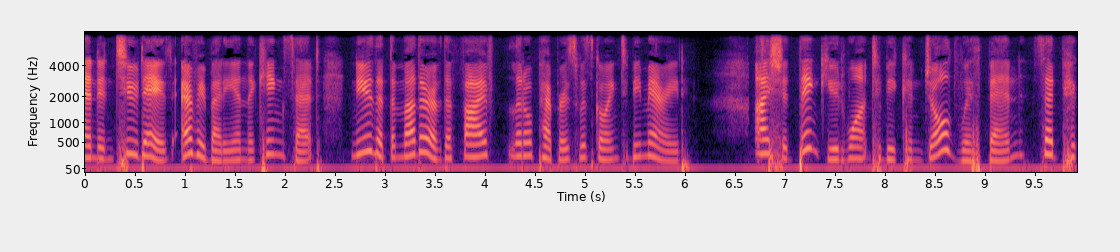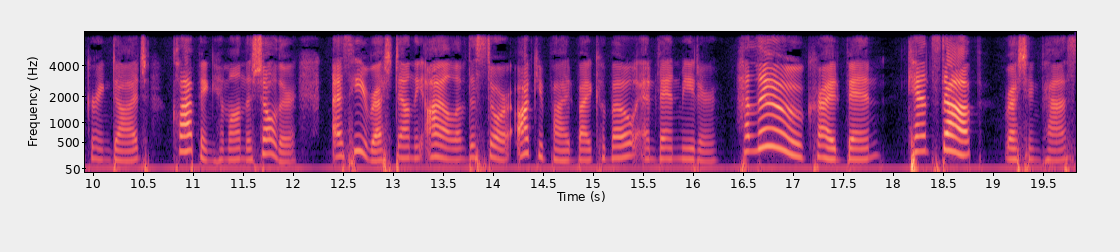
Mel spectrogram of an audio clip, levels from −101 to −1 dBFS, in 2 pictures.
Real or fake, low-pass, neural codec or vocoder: real; 7.2 kHz; none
